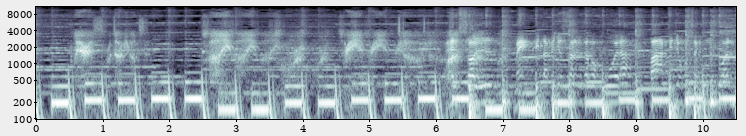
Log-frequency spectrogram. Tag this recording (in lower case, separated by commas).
electronic music, music, techno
